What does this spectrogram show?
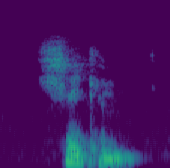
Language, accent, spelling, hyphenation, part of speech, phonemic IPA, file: English, Southern England, shaken, shak‧en, adjective / verb, /ˈʃeɪk(ə)n/, LL-Q1860 (eng)-shaken.wav
- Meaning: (adjective) Moved rapidly in opposite directions alternatingly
